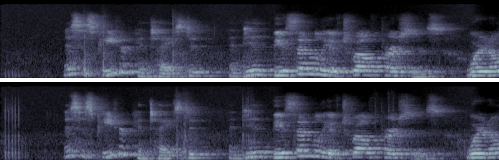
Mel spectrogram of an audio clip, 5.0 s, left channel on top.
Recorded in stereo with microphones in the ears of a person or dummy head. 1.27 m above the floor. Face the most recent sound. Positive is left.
turn(degrees=-65)  # may be behind; listen again after turning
